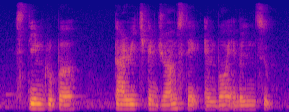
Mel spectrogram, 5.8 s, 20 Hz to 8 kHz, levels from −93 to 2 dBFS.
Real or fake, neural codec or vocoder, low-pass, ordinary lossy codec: real; none; 7.2 kHz; none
